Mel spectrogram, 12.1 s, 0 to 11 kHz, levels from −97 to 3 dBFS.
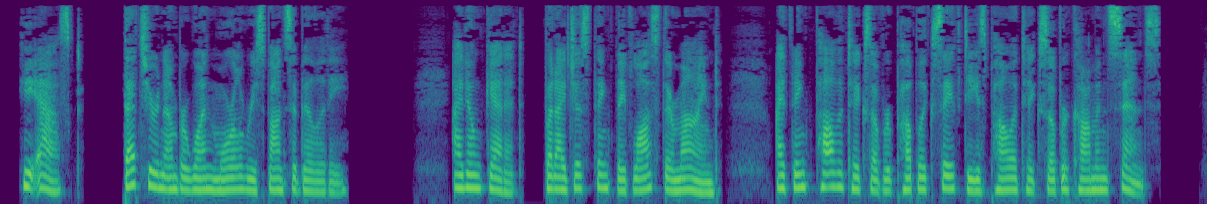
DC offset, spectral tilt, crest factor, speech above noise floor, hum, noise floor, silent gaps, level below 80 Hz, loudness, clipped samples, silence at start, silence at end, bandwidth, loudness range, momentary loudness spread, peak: under 0.1%; -5 dB/octave; 18 dB; 22 dB; none; -45 dBFS; 0.87-1.23 s, 3.51-4.14 s; -60 dBFS; -24 LUFS; under 0.1%; 0.2 s; 0.45 s; 10.5 kHz; 3 LU; 8 LU; -6 dBFS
